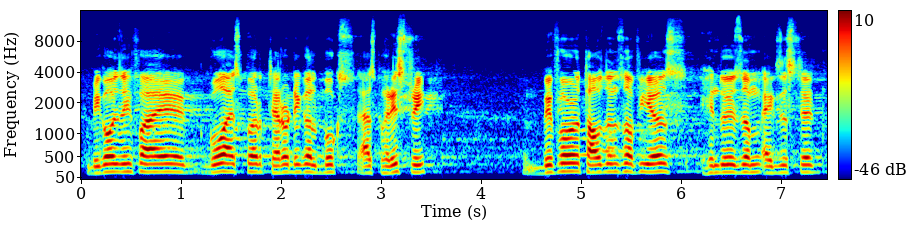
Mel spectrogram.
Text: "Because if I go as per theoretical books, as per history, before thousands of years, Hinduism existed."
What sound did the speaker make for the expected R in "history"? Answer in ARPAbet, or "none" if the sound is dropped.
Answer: R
